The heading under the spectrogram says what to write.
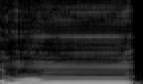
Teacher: یہاں میم ساکن ہے، اس کے بعد با ہے، تو یہاں پر آپ اخفاء شفوی کریں گے، غنہ ناک میں آواز لے جائیں گے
